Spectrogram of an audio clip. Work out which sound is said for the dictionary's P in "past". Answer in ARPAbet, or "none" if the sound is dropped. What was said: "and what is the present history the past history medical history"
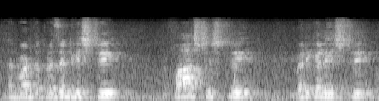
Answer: F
